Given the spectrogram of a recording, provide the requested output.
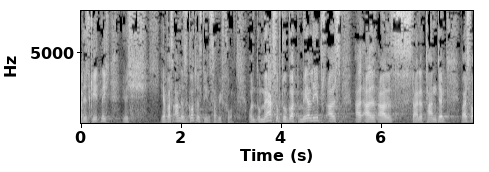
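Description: A man preaching a sermon, emphatic, swinging between loud exclamations and hushed asides. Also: medium pitch, husky. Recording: long reverb of a large hall.

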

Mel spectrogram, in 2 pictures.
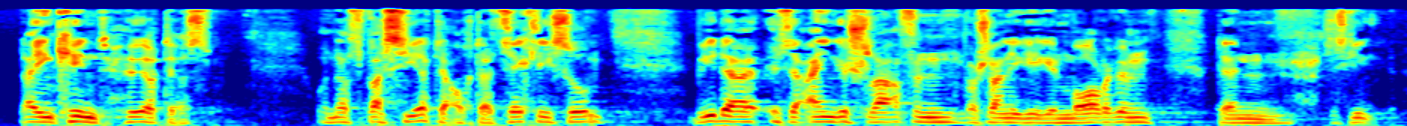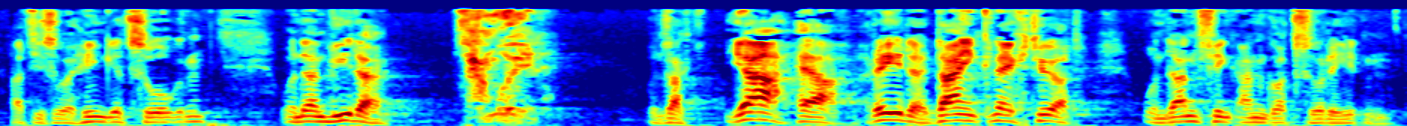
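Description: Husky-voiced preacher in a reverberant hall. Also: male voice, mid-range voice. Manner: retells Bible scenes with acted voices, calling out loudly. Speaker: pastor. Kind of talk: sermon.

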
